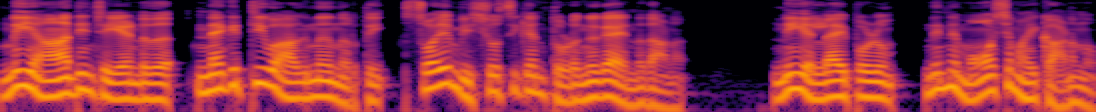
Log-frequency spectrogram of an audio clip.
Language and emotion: Malayalam, disgusted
